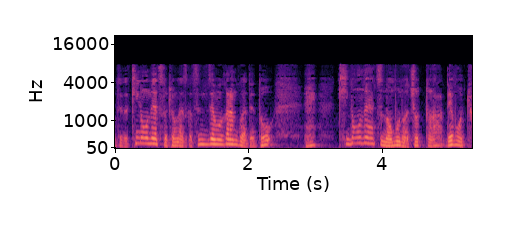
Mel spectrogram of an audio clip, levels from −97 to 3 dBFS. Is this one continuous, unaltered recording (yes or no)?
yes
